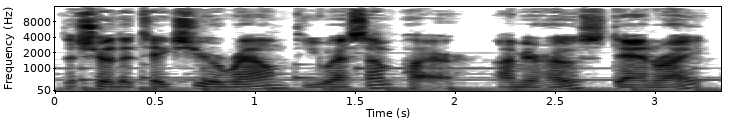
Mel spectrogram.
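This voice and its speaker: A male podcast host with a lowish voice reads a scripted show opening. Clear guitar music plays underneath. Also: brisk. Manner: scripted intro, then casual questions. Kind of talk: podcast intro and interviewing.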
